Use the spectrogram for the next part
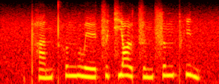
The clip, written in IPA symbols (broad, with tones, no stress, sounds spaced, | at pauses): pʰ a˧˥ n t̪ʰ ʊ˥ ŋ l w e˧˥ ɪ̯ t͡s ɤ˧ t͡ɕ j ɑ˥˩ ʊ̯ t͡s ə˧˥ n s ʊ˥ ŋ pʰ i˥˩ n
